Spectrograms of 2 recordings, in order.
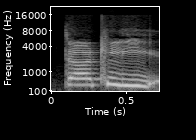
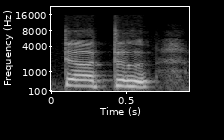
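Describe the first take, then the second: First: The word ends with an added ee vowel. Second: The word ends with an l sound. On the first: The speaker calls it wrong. "It's not that, right?" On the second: The speaker calls it right. "L is getting stressed, not E"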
